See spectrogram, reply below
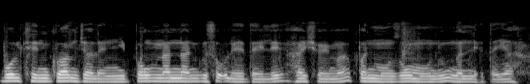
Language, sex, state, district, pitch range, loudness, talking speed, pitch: Wancho, male, Arunachal Pradesh, Longding, 130-145 Hz, -17 LUFS, 180 wpm, 140 Hz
